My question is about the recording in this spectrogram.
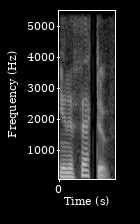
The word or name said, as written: ineffective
